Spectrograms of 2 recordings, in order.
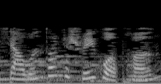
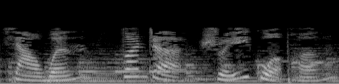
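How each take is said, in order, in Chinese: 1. 这句是用比较快的速度读的。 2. 这句是用正常、慢一点的速度读的。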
